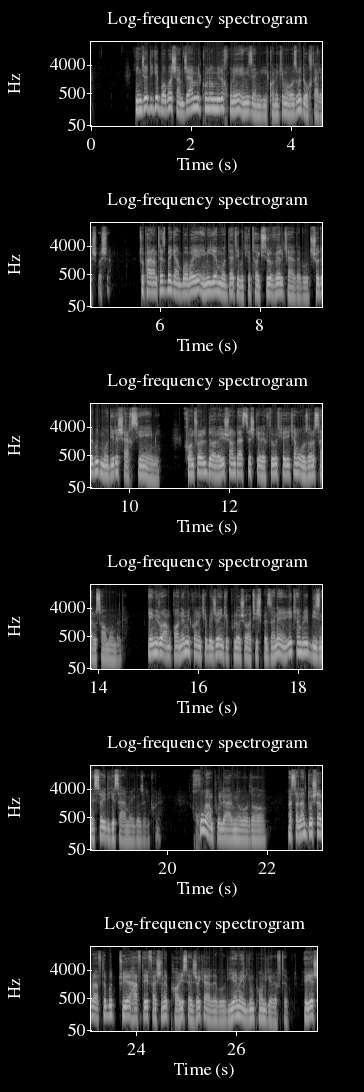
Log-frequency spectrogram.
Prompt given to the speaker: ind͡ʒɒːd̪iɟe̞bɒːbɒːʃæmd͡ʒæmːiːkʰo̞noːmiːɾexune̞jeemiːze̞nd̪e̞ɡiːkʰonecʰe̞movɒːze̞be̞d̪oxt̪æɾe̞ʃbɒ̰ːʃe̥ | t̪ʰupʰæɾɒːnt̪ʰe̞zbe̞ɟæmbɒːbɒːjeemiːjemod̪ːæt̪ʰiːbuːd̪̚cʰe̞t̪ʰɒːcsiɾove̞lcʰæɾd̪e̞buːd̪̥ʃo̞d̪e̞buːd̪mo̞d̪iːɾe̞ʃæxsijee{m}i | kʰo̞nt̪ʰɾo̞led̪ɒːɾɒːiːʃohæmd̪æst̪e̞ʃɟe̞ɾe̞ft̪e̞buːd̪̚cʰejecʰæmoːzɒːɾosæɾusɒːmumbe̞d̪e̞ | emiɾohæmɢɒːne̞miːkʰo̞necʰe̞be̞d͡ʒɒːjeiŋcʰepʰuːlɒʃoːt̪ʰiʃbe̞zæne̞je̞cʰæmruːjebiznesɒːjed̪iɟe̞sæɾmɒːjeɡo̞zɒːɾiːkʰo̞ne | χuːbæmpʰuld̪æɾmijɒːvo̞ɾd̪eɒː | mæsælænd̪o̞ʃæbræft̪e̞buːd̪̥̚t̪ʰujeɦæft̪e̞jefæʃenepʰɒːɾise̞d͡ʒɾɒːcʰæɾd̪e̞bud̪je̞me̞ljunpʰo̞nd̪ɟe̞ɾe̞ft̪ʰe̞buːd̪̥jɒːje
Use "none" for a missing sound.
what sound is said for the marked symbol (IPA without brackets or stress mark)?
m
